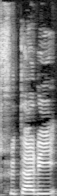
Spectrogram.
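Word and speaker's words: 二人: un compteur hyper important on a le chiffre 2 suivi du candi de la personne ça se prononce futali et ça veut dire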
